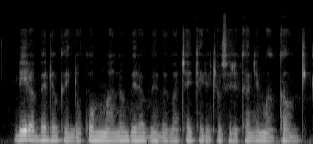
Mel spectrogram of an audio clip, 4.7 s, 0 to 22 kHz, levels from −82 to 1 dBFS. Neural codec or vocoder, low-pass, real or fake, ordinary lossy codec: codec, 32 kHz, 1.9 kbps, SNAC; 14.4 kHz; fake; none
